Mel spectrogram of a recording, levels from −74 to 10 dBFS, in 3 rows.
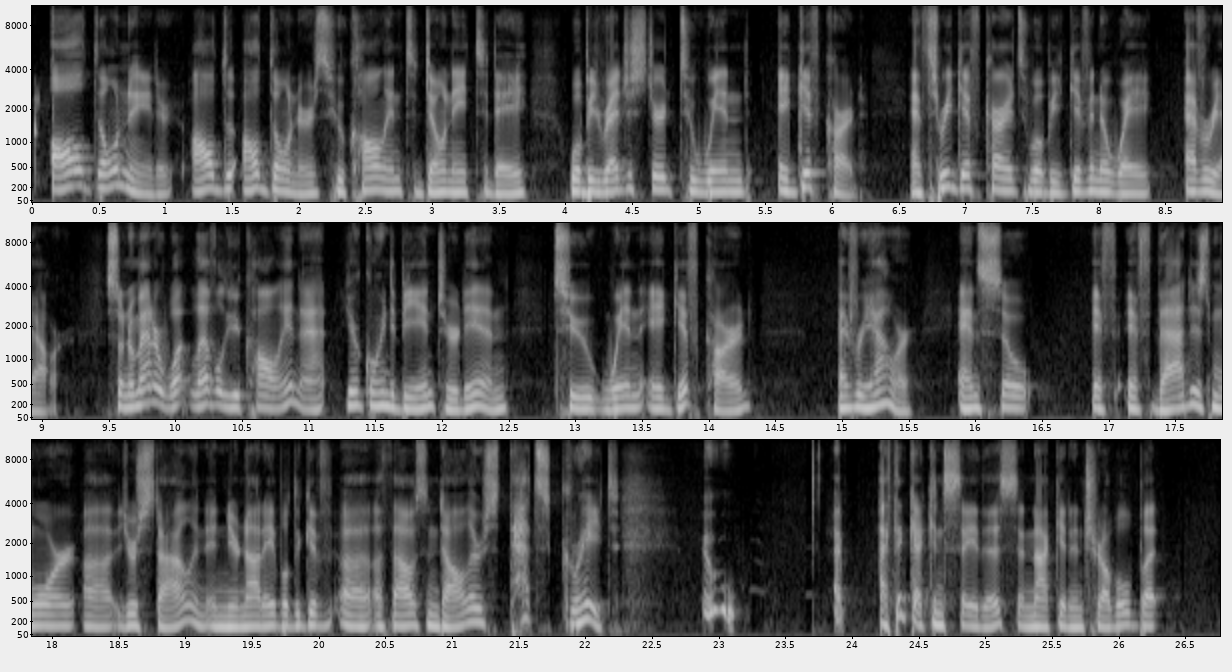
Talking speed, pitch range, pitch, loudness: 195 wpm, 140-165 Hz, 150 Hz, -17 LUFS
